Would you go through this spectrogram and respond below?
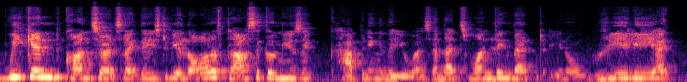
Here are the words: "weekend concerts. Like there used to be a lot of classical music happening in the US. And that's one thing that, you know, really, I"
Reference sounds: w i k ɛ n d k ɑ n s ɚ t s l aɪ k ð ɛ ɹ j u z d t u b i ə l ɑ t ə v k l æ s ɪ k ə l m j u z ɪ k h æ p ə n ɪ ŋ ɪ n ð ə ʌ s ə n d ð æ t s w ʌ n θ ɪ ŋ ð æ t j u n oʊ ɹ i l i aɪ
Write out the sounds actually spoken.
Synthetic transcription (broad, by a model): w i k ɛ n d k ɑ n s ɚ t s l aɪ k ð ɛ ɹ j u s t u b i ə l ɑ t ə v k l æ s ɪ k ə l m j u z ɪ k h æ p ə n ɪ ŋ ɪ n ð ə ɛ s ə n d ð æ t s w ʌ n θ ɪ ŋ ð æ t j u n oʊ ɹ i l i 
